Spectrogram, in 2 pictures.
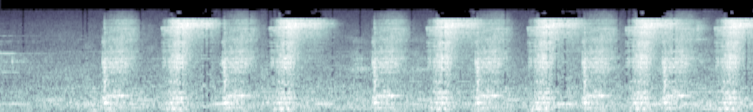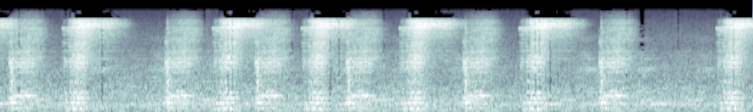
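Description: A slot machine beeps in a quick repeating rhythm as its light steps around the wheel.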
